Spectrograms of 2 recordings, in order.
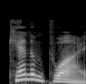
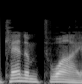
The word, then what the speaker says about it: Khanom thuai: Khanom thuai, or Khanom thuai talay, Thai, Khanom thuai, Khanom thuai talay, Thai pronunciation, K, Nam T uij ta, Laj, is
